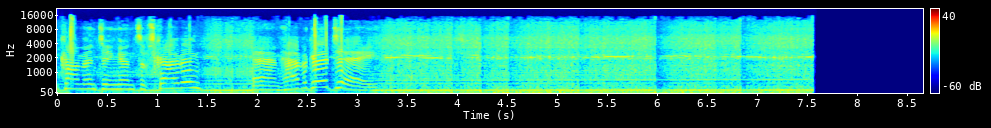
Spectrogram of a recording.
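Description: A motorcycle engine drones steadily at speed, its pitch rising and dropping through quick gear changes early on.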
